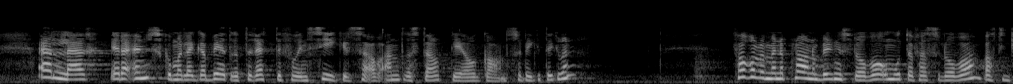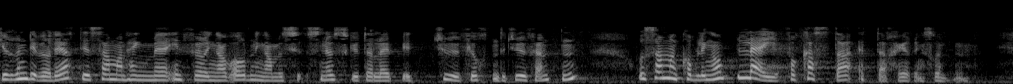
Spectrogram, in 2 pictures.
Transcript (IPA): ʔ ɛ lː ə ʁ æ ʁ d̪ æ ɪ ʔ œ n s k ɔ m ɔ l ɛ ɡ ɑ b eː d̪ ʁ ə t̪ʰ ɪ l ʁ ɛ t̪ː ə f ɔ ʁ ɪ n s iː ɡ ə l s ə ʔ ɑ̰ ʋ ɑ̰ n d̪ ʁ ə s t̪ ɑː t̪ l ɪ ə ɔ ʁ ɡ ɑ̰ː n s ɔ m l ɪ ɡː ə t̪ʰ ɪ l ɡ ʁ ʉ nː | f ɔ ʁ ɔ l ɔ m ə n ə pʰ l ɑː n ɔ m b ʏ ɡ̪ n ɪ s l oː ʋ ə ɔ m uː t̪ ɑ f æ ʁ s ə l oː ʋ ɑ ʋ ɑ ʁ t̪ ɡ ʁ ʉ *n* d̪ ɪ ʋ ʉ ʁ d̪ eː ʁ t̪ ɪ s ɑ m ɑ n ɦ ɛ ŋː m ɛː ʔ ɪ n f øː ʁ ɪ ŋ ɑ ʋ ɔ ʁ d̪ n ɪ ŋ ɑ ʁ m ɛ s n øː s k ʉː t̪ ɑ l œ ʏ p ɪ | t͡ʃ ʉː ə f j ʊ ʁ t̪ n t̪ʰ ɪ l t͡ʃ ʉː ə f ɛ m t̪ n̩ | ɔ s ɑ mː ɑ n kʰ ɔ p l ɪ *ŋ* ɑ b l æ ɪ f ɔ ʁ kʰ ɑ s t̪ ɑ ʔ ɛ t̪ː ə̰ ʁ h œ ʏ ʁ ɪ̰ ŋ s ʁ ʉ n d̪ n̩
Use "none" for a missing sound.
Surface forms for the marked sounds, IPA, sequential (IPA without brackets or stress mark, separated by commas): n, ŋ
